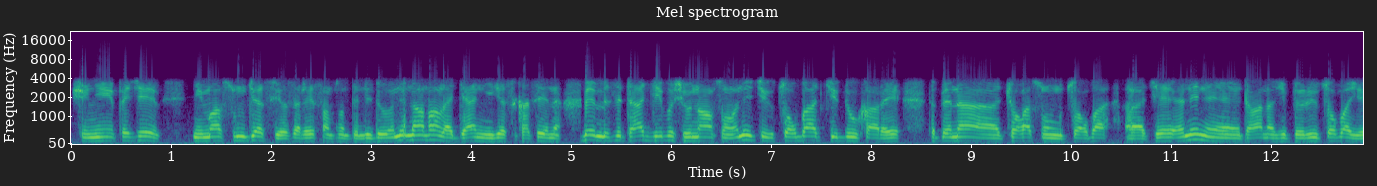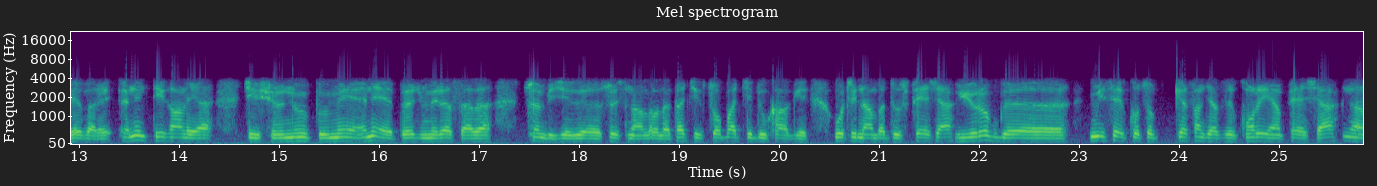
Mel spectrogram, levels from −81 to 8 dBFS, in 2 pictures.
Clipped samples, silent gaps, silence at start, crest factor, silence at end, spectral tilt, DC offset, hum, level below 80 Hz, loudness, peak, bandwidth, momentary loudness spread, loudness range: under 0.1%; none; 0 s; 14 dB; 0 s; -7 dB/octave; under 0.1%; none; -48 dBFS; -16 LUFS; -2 dBFS; 7 kHz; 5 LU; 2 LU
